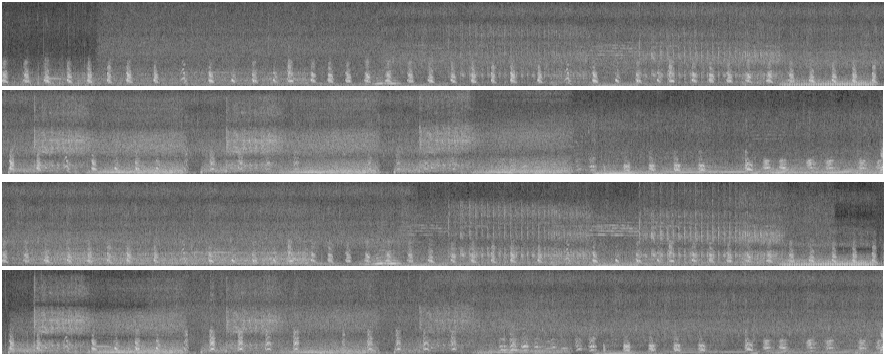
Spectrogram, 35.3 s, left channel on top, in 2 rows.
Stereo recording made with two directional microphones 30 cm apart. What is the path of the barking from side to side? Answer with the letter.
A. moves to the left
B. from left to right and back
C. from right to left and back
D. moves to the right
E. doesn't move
B.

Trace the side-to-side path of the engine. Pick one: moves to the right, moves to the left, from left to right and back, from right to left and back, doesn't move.
moves to the left.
